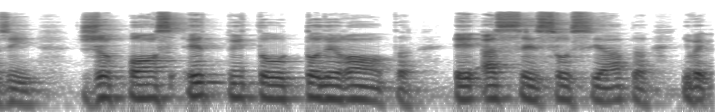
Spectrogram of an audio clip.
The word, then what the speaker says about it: tolérante: vì chúng ta thấy tính từ tolérant thì có ơ phía đằng sau, chúng ta phát âm là tolérante.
